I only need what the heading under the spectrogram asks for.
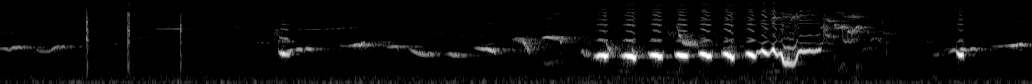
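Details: White-rumped shama song: scattered clear whistled notes and short sharp clicks, then a rapid run of about eight loud, evenly spaced ringing notes with buzzy overtones, ending in a brief falling whistle; quiet low hum behind.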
